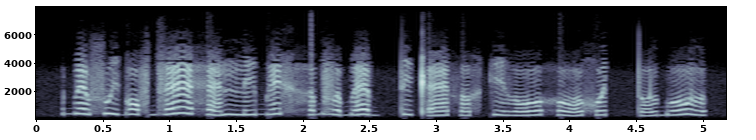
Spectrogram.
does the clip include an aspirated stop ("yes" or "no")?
no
